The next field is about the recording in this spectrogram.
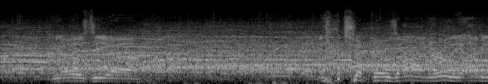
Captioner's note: crowd cheers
